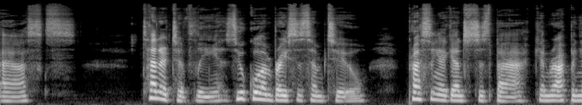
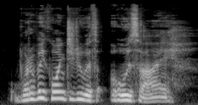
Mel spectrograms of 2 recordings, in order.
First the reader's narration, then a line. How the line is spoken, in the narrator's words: Sokka sighs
